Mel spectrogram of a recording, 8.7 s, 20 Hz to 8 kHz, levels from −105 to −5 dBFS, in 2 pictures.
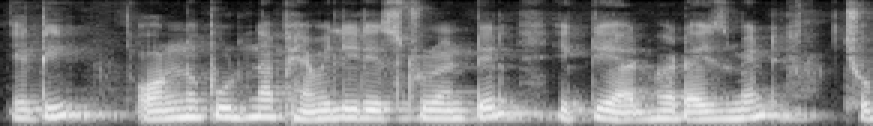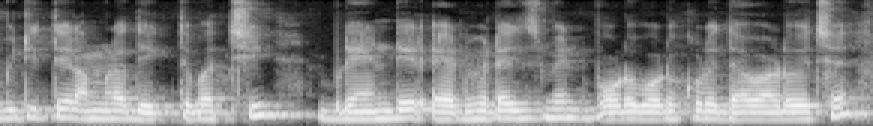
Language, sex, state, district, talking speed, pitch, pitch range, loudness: Bengali, male, West Bengal, North 24 Parganas, 150 wpm, 150 Hz, 135-170 Hz, -16 LUFS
